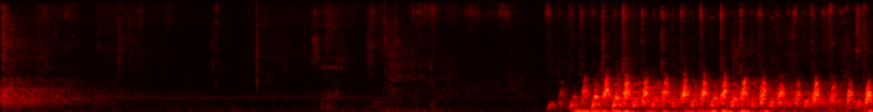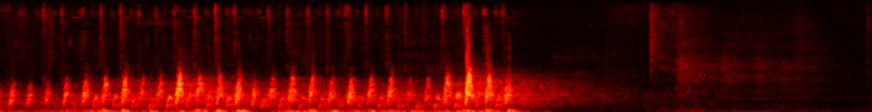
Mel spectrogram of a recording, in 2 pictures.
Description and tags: Flapping a piece of sheet metal in front of a mic!
echoing, fluttering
